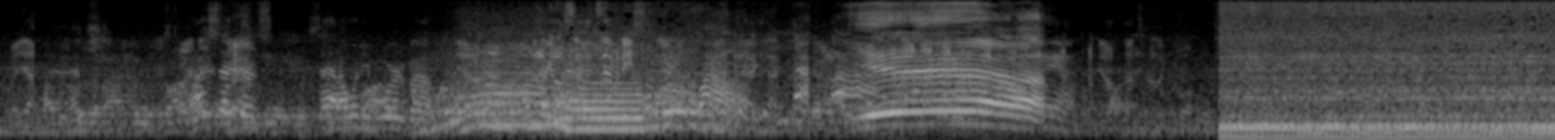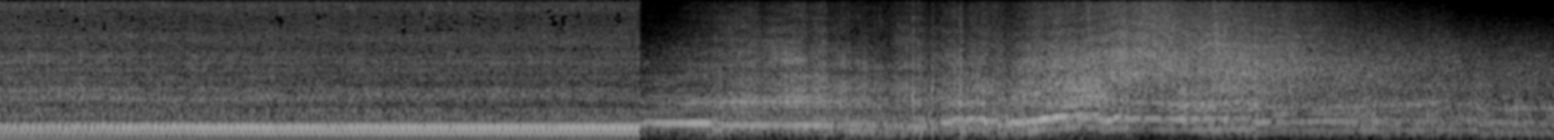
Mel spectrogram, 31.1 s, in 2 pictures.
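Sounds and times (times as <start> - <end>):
humming drone: 12.2 - 22.0
car accelerating hard: 12.2 - 31.0.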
